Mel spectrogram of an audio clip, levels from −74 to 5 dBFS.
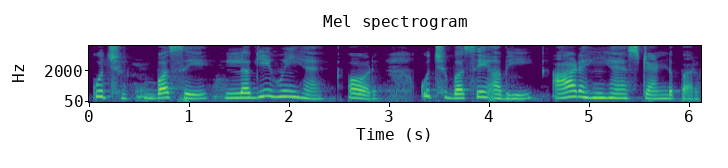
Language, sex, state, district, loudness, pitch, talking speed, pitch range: Hindi, female, Bihar, West Champaran, -17 LUFS, 235 Hz, 135 wpm, 210-280 Hz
